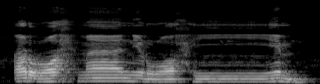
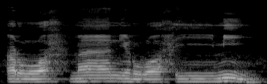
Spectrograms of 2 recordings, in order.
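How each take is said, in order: First: The last word ends on a bare consonant. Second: The last word ends with a short vowel. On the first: The reader stops at this point. "bila diwakafkan maka bacaannya dibaca sukun" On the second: This is the full form without stopping. "Tulisan ayat yang aslinya"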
